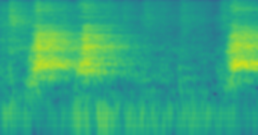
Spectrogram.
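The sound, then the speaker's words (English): Dogs bark three times, two sharp barks in quick succession, then a pause before a third loud bark. No one speaks over them. “Hey, puppies!”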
